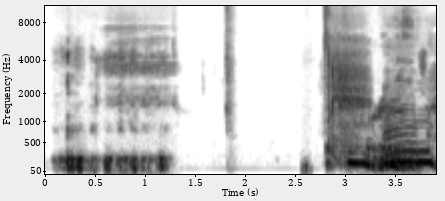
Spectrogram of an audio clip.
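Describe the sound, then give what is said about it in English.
A quick burst of clattering clicks as physical dice tumble across a tabletop, settling into silence with one last tap; a person starts talking shortly after. “I'm rolling physical dice”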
